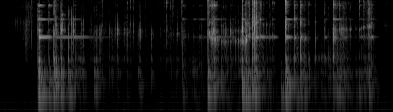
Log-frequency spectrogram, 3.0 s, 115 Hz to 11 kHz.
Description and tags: Ice Cube1
These are various subtle drink mixing sounds including bottle clinking, swirling a drink, pouring a drink into a whiskey glass, ice cubes dropping into a glass. AT MKE 600 into a Zoom H6n. No edits, EQ, compression etc. There is some low-mid industrial noise somewhere around 300hz. Purists might want to high-pass that out.
cocktail, bar, ice, glass, alcohol, drink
